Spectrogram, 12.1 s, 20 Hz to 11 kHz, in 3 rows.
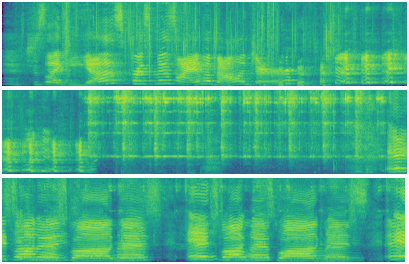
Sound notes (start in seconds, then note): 2.6 couple laughs; 5.0 bells jingle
